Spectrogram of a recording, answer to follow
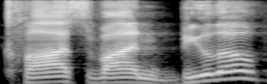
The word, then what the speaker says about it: Klaus von Bülow: Okay, then 1984, you had your high-profile case with Klaus von Bülow. Did I pronounce it right?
